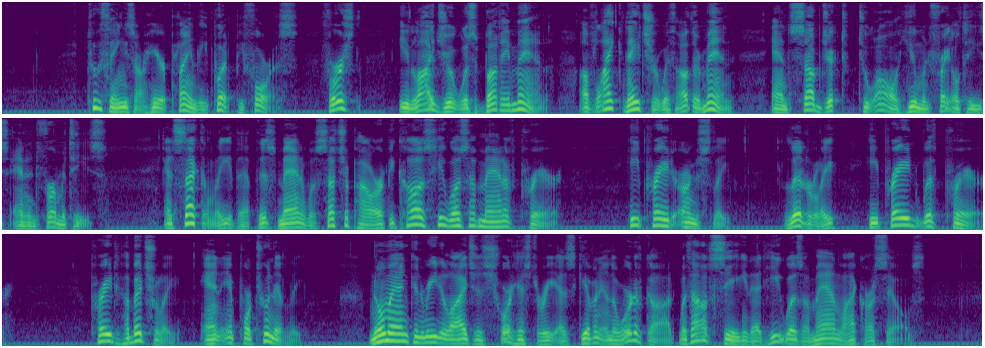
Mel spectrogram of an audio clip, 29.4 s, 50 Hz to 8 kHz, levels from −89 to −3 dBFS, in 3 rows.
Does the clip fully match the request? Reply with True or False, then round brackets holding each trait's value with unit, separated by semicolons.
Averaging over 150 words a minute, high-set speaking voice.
False (165 wpm; 115 Hz)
